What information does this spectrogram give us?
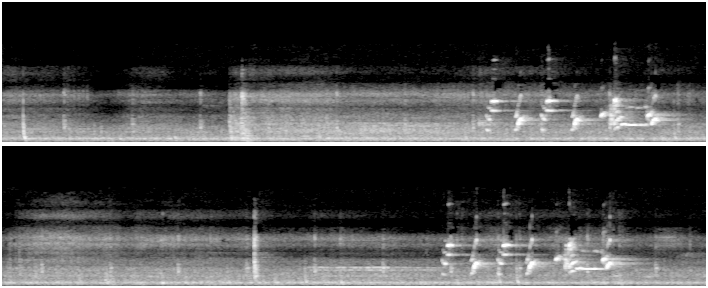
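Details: European goldfinch with tutored song: two short clusters of thin, high twittering notes against a noisy hissing background with occasional clicks.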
